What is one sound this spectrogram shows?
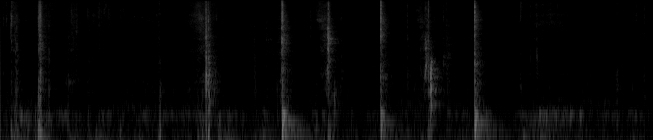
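Cards tap softly as they are laid on a table.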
